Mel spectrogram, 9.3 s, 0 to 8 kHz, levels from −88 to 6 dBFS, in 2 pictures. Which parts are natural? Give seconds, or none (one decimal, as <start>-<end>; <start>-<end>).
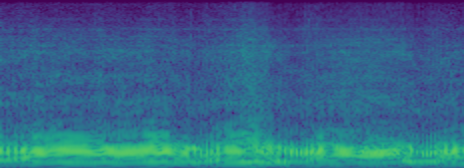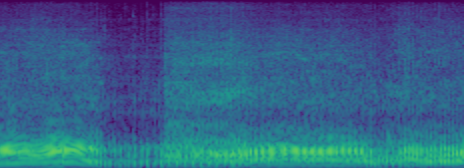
0.0-2.5; 4.4-9.3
